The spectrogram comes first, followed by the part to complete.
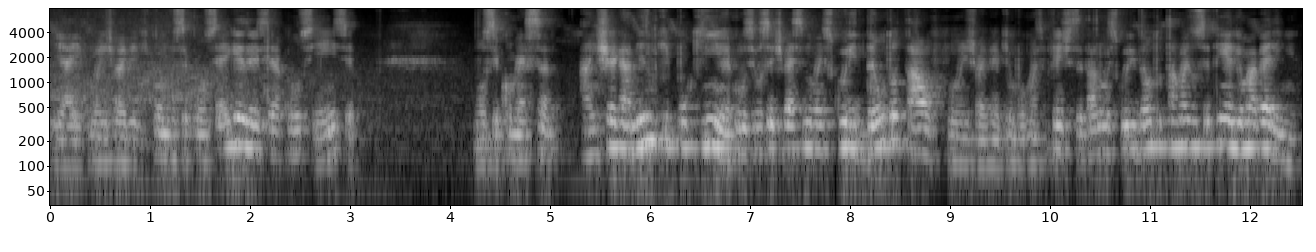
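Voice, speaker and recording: A man's voice: fairly high pitch, animated, fast talker, a little hiss or hum. A man with a Brazilian Portuguese accent giving a casual spiritual lesson, explaining in a conversational way and often checking in with his listeners. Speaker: spiritual teacher.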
